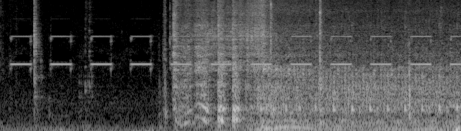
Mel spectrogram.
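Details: Mercedes Sprinter diesel after swapping in a replacement relay for a no-start: chime beeping, short crank, catches quickly and settles into steady idle; normal start.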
